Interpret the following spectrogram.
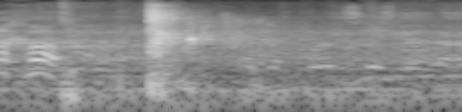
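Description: A soccer ball is struck with a single sharp smack about three quarters of a second in, after a softer thud.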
